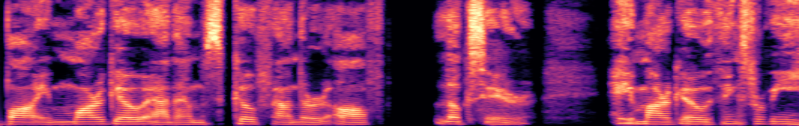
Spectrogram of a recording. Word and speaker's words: Luxeire: I'm to your host and today I'm super excited to be joined by Margot Adams, co-founder of Luxair.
